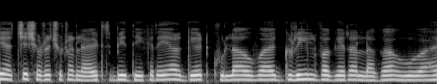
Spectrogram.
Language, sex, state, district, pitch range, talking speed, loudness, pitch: Hindi, female, Bihar, Patna, 205-220 Hz, 235 wpm, -14 LUFS, 210 Hz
